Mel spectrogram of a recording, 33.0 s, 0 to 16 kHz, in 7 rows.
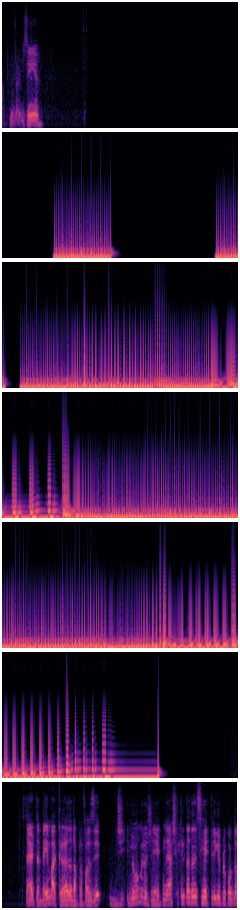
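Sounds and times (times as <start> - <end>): rapid rising synth retriggers: 9.9 - 26.0
warping low synth drone: 9.9 - 26.0.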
